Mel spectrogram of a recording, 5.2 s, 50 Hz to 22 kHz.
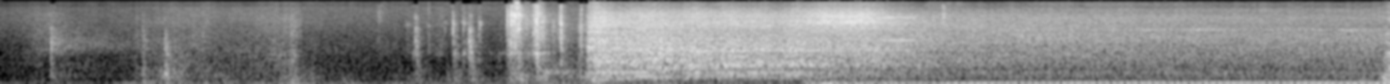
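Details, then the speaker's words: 2000 Peugeot Partner brought in with a crank no-start and stalling, with the old crankshaft position sensor reinstalled: a few seconds of starter churning, then it catches cleanly into a steady idle. The suspected bad sensor likely fails only when hot. "come on can you believe that it starts right up"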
